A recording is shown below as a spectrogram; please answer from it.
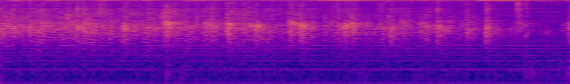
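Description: Congregation in a church bursting into sustained applause, dense clapping throughout with no voices on top, steady and fairly loud.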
